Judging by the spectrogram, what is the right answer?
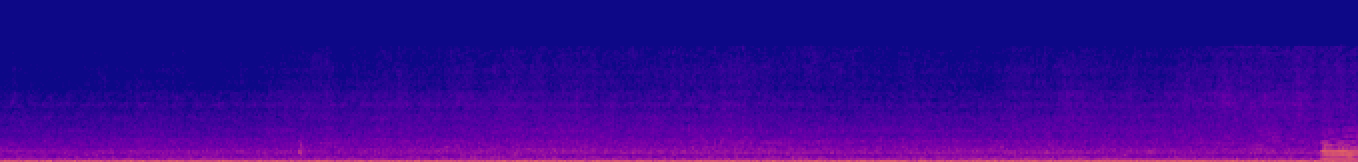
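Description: City street traffic on rain-wet pavement: a steady rumble of cars with tyre hiss. A car horn honks right at the end.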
